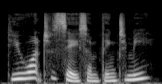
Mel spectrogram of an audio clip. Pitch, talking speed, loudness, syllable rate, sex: 220 Hz, 295 wpm, -16 LUFS, 6.8 syllables/s, female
